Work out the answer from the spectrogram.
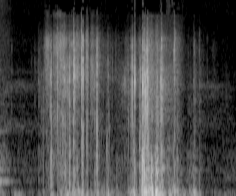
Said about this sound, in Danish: Jeg har haft travlt med at skrive alle navnene på øh, de indsendte øh, svar øh, ned i min lille kasse her. Mm. Så øh, nu trækker jeg en sædel op af quizkassen.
